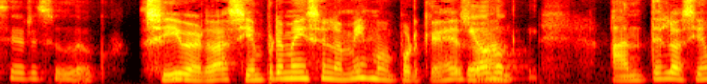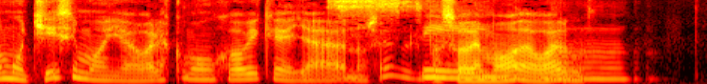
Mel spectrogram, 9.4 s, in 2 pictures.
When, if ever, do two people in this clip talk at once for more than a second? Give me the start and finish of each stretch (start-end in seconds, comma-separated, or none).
6.9-8.6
